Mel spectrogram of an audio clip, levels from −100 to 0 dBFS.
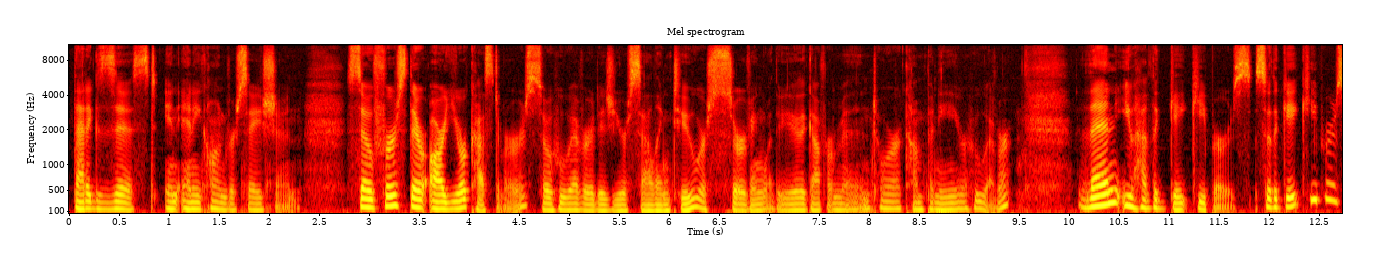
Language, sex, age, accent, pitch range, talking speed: English, female, 30-49, American, 130-180 Hz, 175 wpm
